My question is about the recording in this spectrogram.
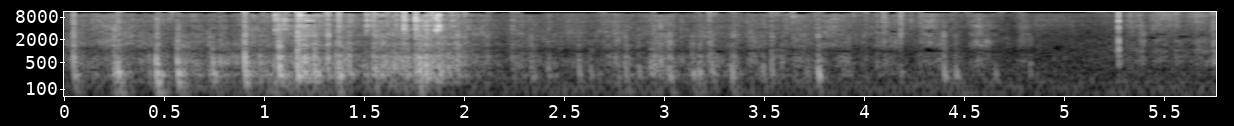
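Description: A clatter of small metal finds (coins, rings, pull tabs) being tipped out and spread by hand. It is busiest in the first two seconds, then thins to scattered clicks, with one sharp click near the end.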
